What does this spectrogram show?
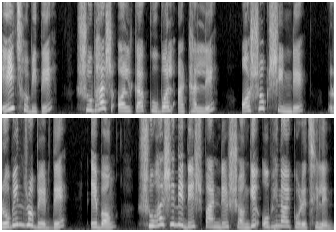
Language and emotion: Bengali, neutral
